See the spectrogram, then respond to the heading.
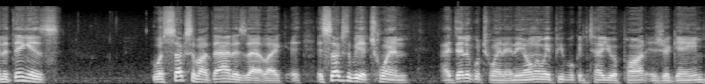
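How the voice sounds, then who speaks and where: A man at a medium pitch, very fast pace and lively intonation. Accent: New York. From New York City, Brooklyn and Queens. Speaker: comedian. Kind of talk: casual chat. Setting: outdoors. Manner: animated.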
